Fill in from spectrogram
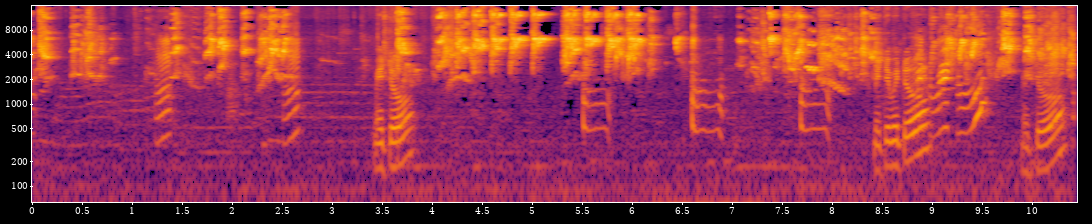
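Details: Alexandrine parakeet, a pet bird talking like a human, produces a rapid string of word-like syllables with swooping falling tones, interspersed with gritty high squawks and chirps over about ten seconds.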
